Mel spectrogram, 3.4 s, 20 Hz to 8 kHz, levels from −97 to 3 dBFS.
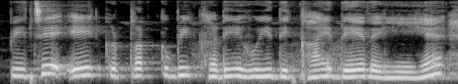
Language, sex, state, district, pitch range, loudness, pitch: Hindi, female, Karnataka, Bangalore, 200-230 Hz, -15 LUFS, 215 Hz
